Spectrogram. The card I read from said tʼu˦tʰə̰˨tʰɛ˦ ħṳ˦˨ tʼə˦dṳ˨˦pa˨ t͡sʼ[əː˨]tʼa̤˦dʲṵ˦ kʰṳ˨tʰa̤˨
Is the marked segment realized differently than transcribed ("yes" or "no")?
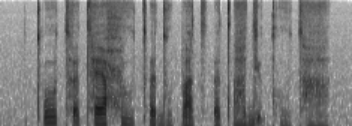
yes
